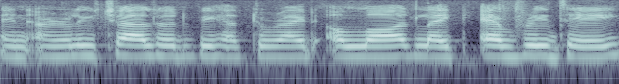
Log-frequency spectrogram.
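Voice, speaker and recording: A woman with a non-native accent, medium in pitch and dark, mellow in tone. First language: not English. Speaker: international student. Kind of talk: press conference answers.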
